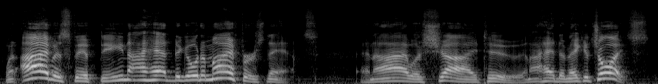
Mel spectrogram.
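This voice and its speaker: An actor playing a blustery, bumbling, well-meaning working-class dad in a live old-time radio comedy, with folksy, ungrammatical, theatrical talk. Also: male voice, fairly high pitch, big pitch swings, unhurried. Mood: reassuring, folksy.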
